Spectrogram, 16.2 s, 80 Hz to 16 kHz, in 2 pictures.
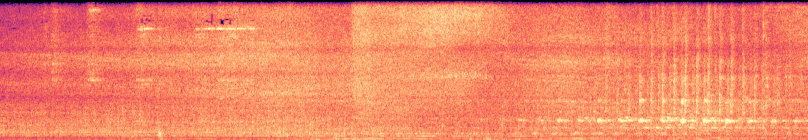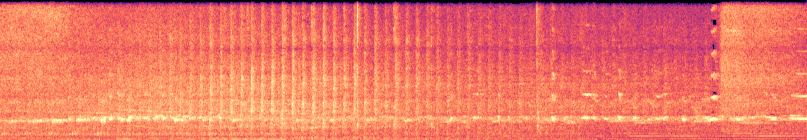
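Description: Merseyrail Class 508 electric multiple unit pulling into the platform and slowing to a stop, with rumbling wheels and a steady high-pitched squeal through the second half as it brakes. A few sharp clacks come near the end.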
